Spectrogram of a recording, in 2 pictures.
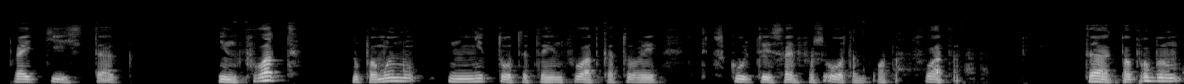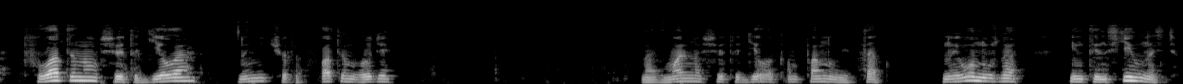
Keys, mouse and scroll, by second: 2.4 click, 8.6 click, 9.5 middle click, 10.0 middle click, 11.8 shift+click, 12.4 shift+click, 14.7 shift+click, 16.0 shift+click, 16.6 shift+click, 17.5 middle click, 17.9 middle click, 19.4 shift+click, 21.6 click.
